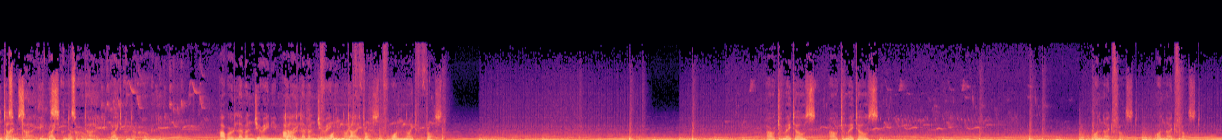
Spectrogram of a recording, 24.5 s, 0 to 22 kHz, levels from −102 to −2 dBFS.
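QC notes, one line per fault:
Throughout, doubled audio track: a second full-band copy of the whole clip runs about one and a half seconds behind the first, at roughly the same level, so every sound returns as a clean repeat with no decay or room colour. Two identical layers this far out of step most likely come from the signal being captured twice, once through a slower path, or from an edit that left two offset copies in the mix.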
